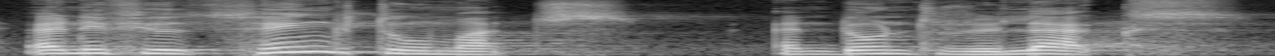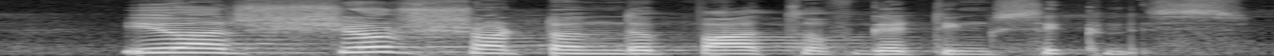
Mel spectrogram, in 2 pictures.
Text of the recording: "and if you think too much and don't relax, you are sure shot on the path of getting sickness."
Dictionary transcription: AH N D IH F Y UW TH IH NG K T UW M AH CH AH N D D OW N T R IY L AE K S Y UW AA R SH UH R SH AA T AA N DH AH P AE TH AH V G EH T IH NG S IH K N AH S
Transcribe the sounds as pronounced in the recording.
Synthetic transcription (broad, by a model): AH N D IH F Y UW T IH NG K T UW M AH CH AH N D D OW N T R IY L AE K S Y UW AA R SH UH R SH AA T AA N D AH P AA S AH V G EH T IH NG S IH K N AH S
